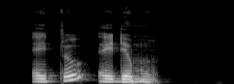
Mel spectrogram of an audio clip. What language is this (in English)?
Masai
